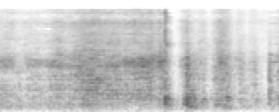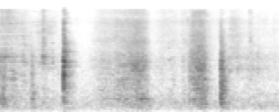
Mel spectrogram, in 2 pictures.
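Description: A Saker chamfer plane shaves the edge of a piece of MDF in a few quiet, scraping strokes with irregular rasping bursts, close up and with no talking.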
